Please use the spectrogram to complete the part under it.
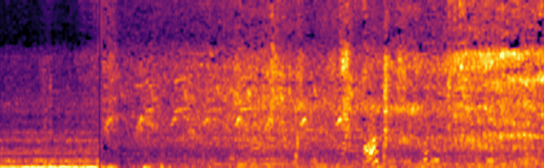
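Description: Women talk nearby outdoors.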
